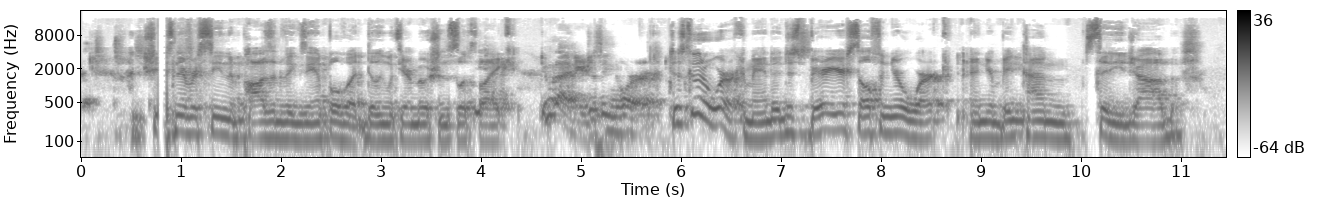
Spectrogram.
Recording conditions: poor microphone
